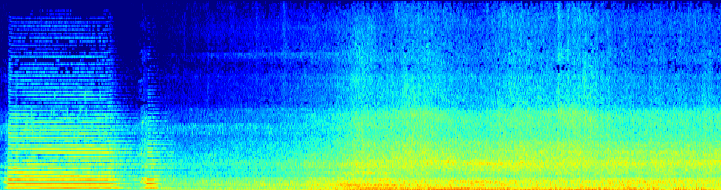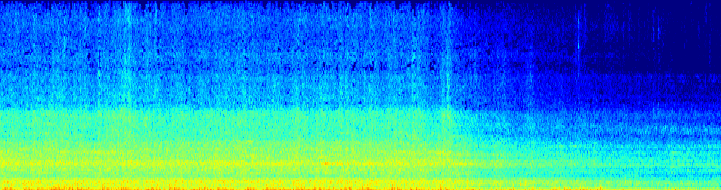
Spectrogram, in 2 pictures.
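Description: Express passenger train's locomotive horn sounding one long steady blast of about two seconds, then a short toot. The train then runs through the station at full speed: the wheel and track noise builds up, clatters loudly for most of the passage, and eases off near the end.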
